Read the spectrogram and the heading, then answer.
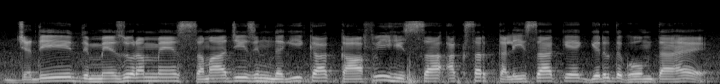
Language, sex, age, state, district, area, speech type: Urdu, male, 18-30, Uttar Pradesh, Saharanpur, urban, read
